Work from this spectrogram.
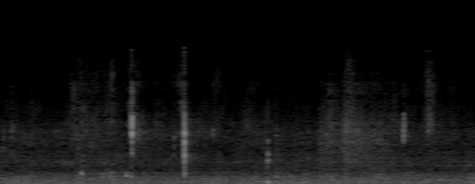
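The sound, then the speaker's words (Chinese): Faint, sparse chewing of rubbery, hard-cooked egg white, with a few soft clicking bites spaced over a few seconds against near silence. “已经非常难嚼了。我咬了一半，里面的质地就像啃你家的那个橡胶拖鞋一样，对，这种感觉。”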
